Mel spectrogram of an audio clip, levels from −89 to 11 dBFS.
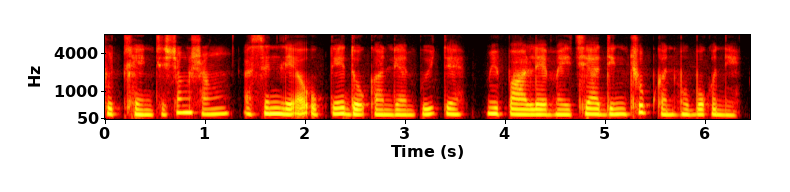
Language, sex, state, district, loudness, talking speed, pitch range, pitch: Mizo, female, Mizoram, Aizawl, -16 LUFS, 225 wpm, 175-200 Hz, 185 Hz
